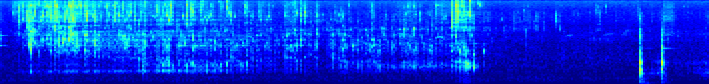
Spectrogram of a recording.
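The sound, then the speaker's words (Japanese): Hot water poured into a teapot, a steady splashing pour for about five seconds that then stops, followed after a short pause by two sharp clicks. “こちらに移して、お湯を注ぎます。”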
